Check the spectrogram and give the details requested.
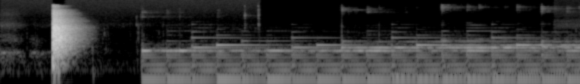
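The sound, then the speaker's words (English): A single sharp, loud slap to the face rings out alone, a crisp smack with a short decay, followed by a brief pause before steady rhythmic music begins. “next time, Parliament, beware a slap to the face”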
